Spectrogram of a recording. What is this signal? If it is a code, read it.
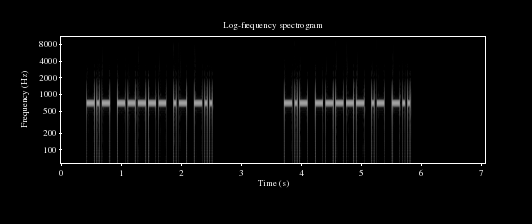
Morse code, heard as a keyed tone, about 28 wpm, 700 Hz. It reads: K0AD K0AD
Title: Call Signs Repeated 3x - 28wpm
